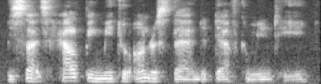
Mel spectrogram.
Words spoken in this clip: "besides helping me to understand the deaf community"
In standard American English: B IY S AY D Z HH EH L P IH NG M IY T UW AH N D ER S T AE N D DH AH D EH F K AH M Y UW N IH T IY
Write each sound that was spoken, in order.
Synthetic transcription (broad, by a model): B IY S AY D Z HH EH L P IH NG M IY T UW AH N D ER S T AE N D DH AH D EH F K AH M Y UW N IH T IY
